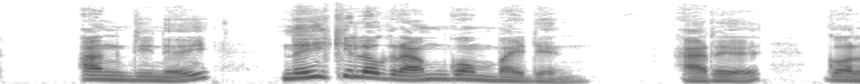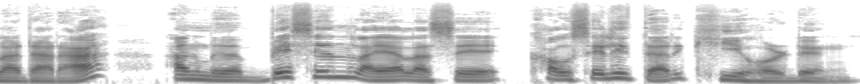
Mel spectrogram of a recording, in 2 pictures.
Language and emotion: Bodo, happy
